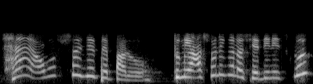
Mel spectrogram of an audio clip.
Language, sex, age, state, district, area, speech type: Bengali, female, 18-30, West Bengal, Malda, urban, conversation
